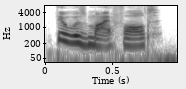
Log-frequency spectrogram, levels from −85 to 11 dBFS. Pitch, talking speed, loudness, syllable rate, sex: 190 Hz, 240 wpm, -17 LUFS, 5.4 syllables/s, female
